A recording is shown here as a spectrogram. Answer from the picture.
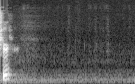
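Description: Very faint scratching of a felt-tip marker writing on paper, over a low steady hum.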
